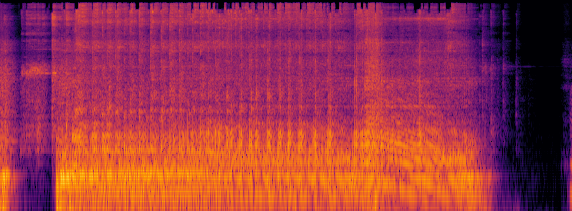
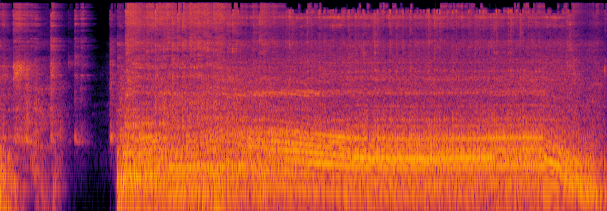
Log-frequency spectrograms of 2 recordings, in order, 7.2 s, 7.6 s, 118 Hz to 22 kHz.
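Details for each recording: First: Husqvarna 266XP chainsaw at about -40 in an unheated shop, nearly empty leaking fuel tank: fires up with a crisp even buzz, revs cleanly and shuts off; still thumps well without excessive thump, runs healthy and strong. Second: Husqvarna 266XP chainsaw, fairly high compression, about 60–65 cc, started at -40° in a cold shop: after a couple of pulls it fires and holds a high, thin, screaming rev that never burbles; running lean.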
